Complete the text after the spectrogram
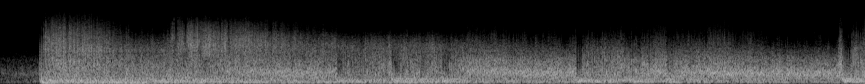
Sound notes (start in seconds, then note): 0.4 artillery firing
